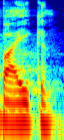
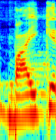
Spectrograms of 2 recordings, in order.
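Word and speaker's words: bike: आई का उच्चारण आई बाय के से क लिखा है बाइक। ठीक है? इसे बाईके नहीं पढ़ेंगे।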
